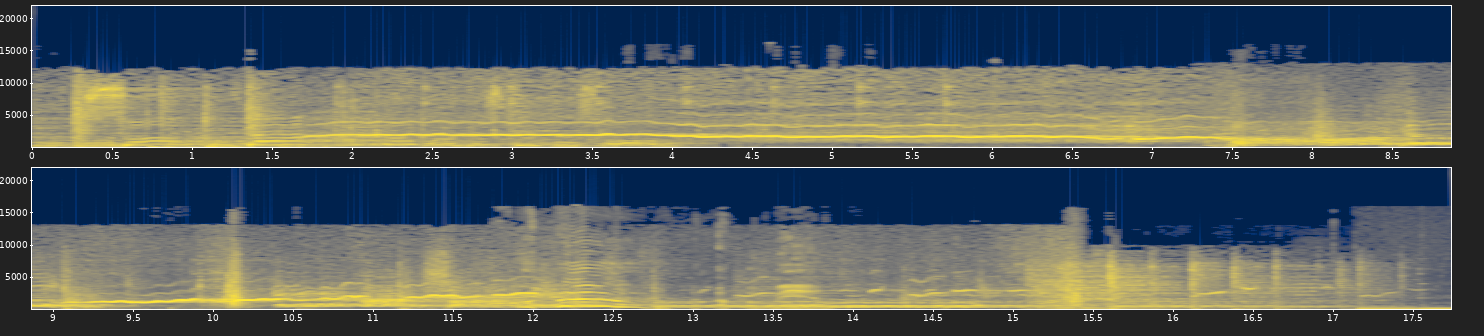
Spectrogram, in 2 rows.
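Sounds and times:
loud musical backing: 0.0 - 11.9, 12.7 - 17.7
female singer hitting extremely high whistle-register notes: 1.5 - 7.5, 9.3 - 12.8.

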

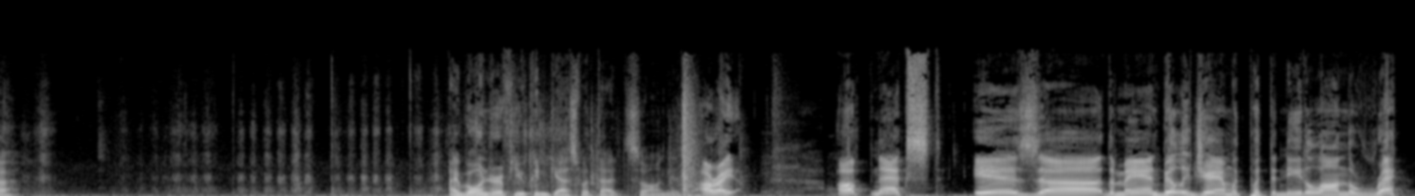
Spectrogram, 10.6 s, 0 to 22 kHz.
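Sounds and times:
speech: 0.0 - 0.2, 3.4 - 5.6, 6.3 - 10.6
pen writing a grade on paper: 1.1 - 3.4.

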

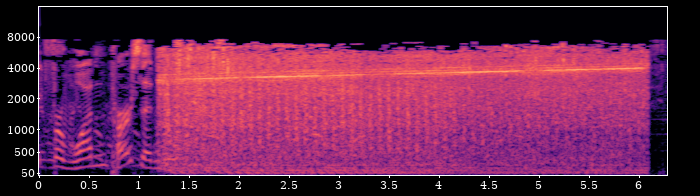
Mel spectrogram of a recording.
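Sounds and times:
speech: 0.0 - 2.3
helicopter rotors flying overhead: 1.2 - 6.1.

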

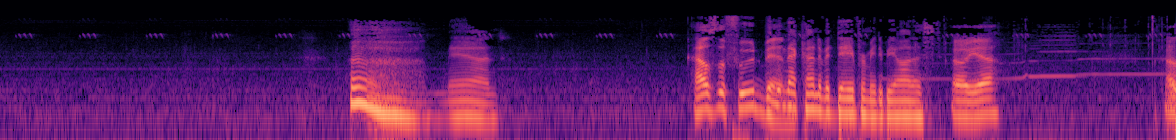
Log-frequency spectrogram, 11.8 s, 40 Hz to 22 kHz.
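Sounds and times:
soft hiss: 0.0 - 11.7
crickets chirping: 0.2 - 4.2, 5.3 - 6.9, 10.2 - 11.5
speech: 7.0 - 10.1.

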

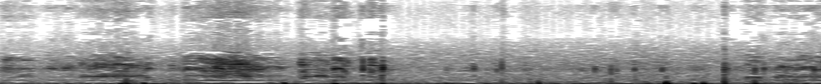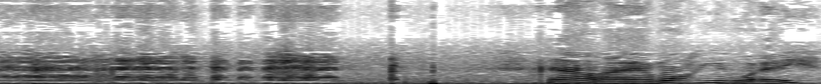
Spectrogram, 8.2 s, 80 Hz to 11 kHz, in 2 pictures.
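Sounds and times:
geese honking: 0.0 - 2.0, 3.7 - 6.2
speech: 6.8 - 8.2.

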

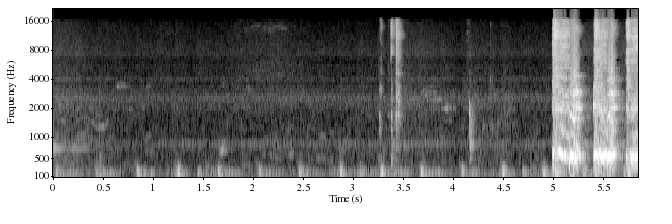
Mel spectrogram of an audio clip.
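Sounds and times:
person coughing dry harsh coughs: 5.0 - 5.8.

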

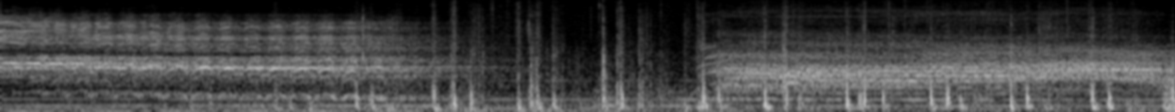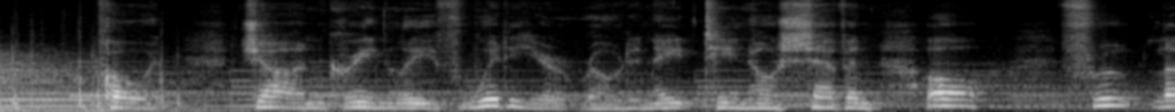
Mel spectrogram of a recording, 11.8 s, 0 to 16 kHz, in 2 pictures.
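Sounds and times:
horse neighing: 0.0 - 2.3, 3.5 - 6.0
hooves clip-clopping: 1.2 - 7.6
speech: 6.4 - 11.7.

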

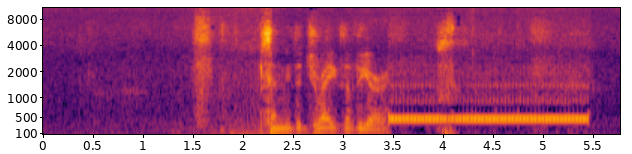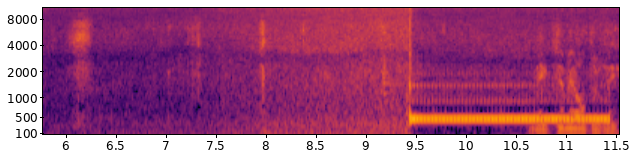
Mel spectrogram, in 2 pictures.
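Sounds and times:
speech: 1.5 - 4.1
touch-tone telephone number being dialed: 3.5 - 5.5, 9.5 - 10.7.

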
